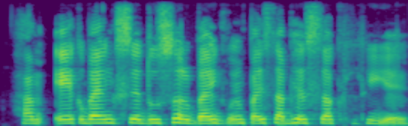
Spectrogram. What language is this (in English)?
Magahi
